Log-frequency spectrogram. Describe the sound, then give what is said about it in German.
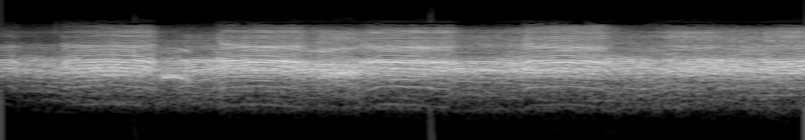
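Harsh, hoarse rook calls fill the whole recording, a loud continuous raucous chorus with slight rises and dips, like several birds cawing over one another. No one speaks. “Es ist ein bisschen herber als der normale Ruf von Rabenkrähen oder Nebelkrähen. Ich würde sagen, es ist die Saatkrähe.”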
